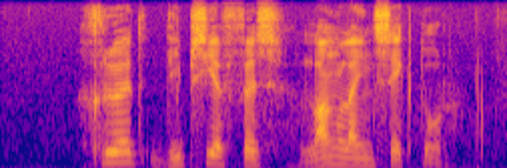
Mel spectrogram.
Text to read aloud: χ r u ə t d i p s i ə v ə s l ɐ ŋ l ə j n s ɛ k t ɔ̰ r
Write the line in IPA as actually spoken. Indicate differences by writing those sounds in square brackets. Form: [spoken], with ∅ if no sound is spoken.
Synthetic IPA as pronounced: χ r u ə t d i p s i ə [f] ə s l ɐ ŋ l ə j n s ɛ k t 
